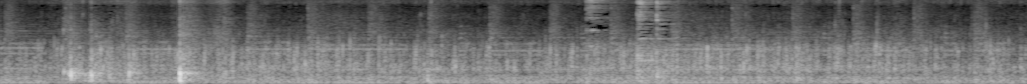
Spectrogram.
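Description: Fish-innards soup bubbling at a simmer in a wok, with a few sharp clinks about half a second to a second and a half in, the second-last the loudest. Near the end a ladle stirs the broth.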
